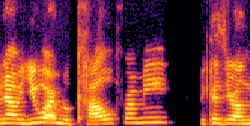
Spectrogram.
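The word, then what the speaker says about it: 向こう: Kagao? Good guess. It's actually mu or mukao.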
